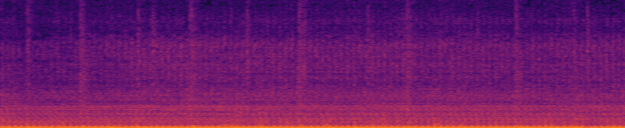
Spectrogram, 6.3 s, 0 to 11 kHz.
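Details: Gehl 4640 skid steer with Deutz diesel that earlier would not restart: steady, even low diesel rumble with no misses or knocks, idling smoothly and healthy.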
